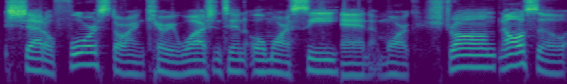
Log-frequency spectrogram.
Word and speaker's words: Omar Sy: The name is pronounced is Omar Sy, not Sy.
